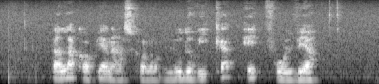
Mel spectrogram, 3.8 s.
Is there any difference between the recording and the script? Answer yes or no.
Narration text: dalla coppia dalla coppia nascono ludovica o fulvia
yes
